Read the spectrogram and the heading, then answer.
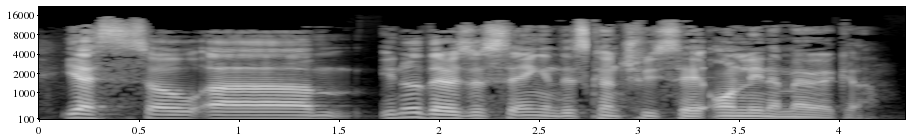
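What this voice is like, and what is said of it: French accent. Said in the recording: “very Parisian ... I love the accent.”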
